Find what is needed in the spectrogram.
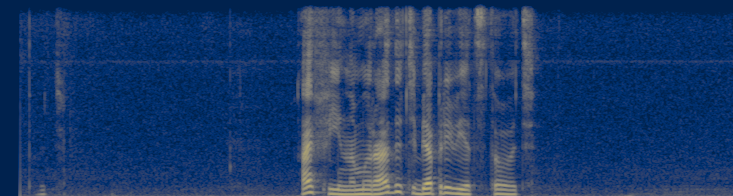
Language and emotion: Russian, positive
